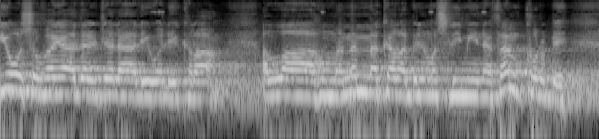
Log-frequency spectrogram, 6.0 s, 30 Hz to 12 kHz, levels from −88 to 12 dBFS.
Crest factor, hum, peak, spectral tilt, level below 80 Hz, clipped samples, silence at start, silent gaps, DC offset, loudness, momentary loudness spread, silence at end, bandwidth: 10 dB; none; -2 dBFS; -6.5 dB/octave; -44 dBFS; under 0.1%; 0 s; none; under 0.1%; -13 LUFS; 4 LU; 0 s; 11 kHz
